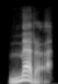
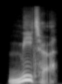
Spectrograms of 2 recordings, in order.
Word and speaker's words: meta: And meta is pronounced meta, not mea.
